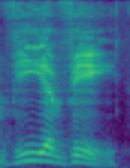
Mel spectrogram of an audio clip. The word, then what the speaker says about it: Villa Vie: Now, I really think this should be called the Villa V because it's spelled V-I-L-L-A, but they call it Via V.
